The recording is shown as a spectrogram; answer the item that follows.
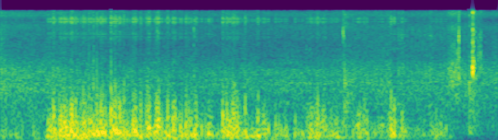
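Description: A loud gust of wind buffeting the microphone. It rushes in about a quarter second in and eases off toward the end.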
